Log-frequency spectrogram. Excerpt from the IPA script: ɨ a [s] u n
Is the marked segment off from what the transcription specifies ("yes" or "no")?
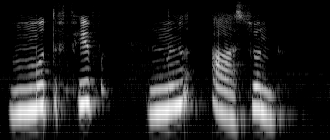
no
